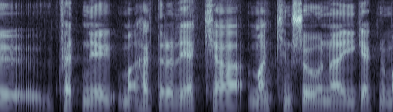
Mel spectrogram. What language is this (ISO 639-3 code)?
isl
